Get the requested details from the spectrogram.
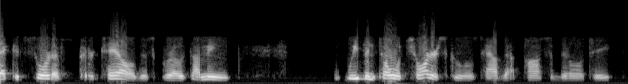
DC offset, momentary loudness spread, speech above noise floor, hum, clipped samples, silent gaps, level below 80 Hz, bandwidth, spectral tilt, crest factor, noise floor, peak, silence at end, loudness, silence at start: under 0.1%; 11 LU; 45 dB; 60 Hz at -65 dBFS; under 0.1%; none; -60 dBFS; 6.6 kHz; -7 dB/octave; 14 dB; -60 dBFS; -2 dBFS; 0.2 s; -15 LUFS; 0 s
